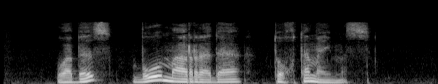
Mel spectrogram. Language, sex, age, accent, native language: Uzbek, male, 18-24, Farg'ona, Uzbek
